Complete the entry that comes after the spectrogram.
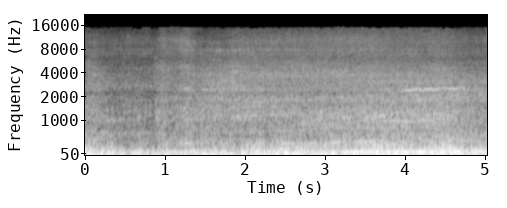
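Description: Motorcycle engine running under way on a winding road, with wind noise over the microphone; its pitch climbs a little past the middle as the bike accelerates.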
